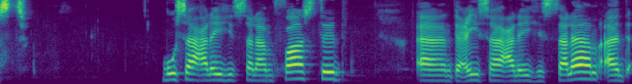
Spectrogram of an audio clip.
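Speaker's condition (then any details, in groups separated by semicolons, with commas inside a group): No condition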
